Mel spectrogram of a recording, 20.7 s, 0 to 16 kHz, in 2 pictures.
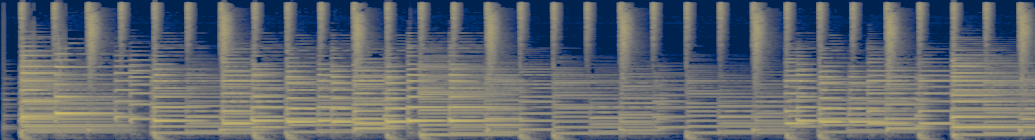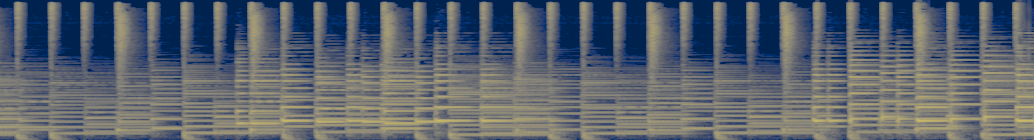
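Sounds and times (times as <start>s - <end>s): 
piano note G: 0.0s - 20.6s.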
